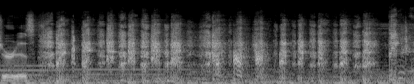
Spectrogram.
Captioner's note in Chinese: 喘氣聲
